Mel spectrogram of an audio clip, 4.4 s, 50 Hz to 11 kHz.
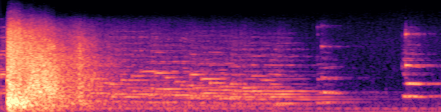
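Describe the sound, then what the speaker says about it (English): A cartoon toy pistol goes off with a sharp loud bang that rings and decays into a resonant musical tone, followed by two short bright orchestral stabs, in the 1954 Looney Tunes short Baby Buggy Bunny. "Gonna shoot big bad guy Rabbit with his toy pistol."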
